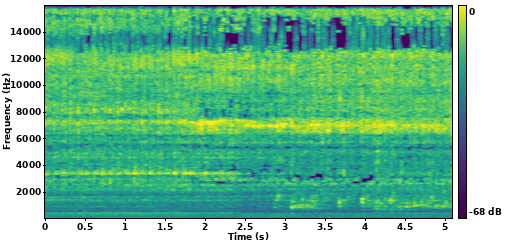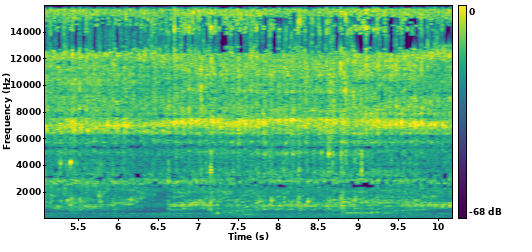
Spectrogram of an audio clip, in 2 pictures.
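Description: Vintage K&O battery-powered toy Evinrude outboard running on three volts with its propeller in a jar of water: a steady small electric-motor hum, joined about three seconds in by the propeller churning the water.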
